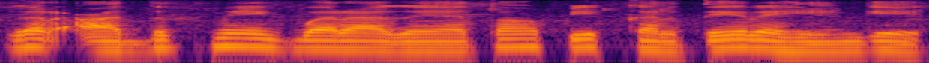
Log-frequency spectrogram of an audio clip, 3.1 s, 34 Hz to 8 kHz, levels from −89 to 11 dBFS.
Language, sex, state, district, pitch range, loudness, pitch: Hindi, male, Madhya Pradesh, Dhar, 110-135 Hz, -16 LUFS, 120 Hz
